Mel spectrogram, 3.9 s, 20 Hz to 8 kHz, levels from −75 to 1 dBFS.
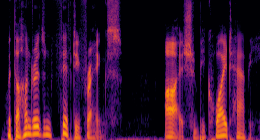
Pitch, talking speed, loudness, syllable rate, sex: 105 Hz, 170 wpm, -21 LUFS, 4.7 syllables/s, male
